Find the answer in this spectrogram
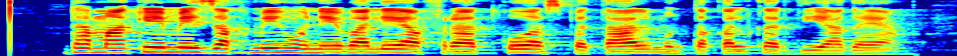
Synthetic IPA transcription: d̪ʱɐmaːkemẽzɐxmiɦoːneʋaːleɐfɾaːt̪koɐspət̪aːlmʊ̃nt̪əqəlkɐɾd̪ijaɡɐjaː

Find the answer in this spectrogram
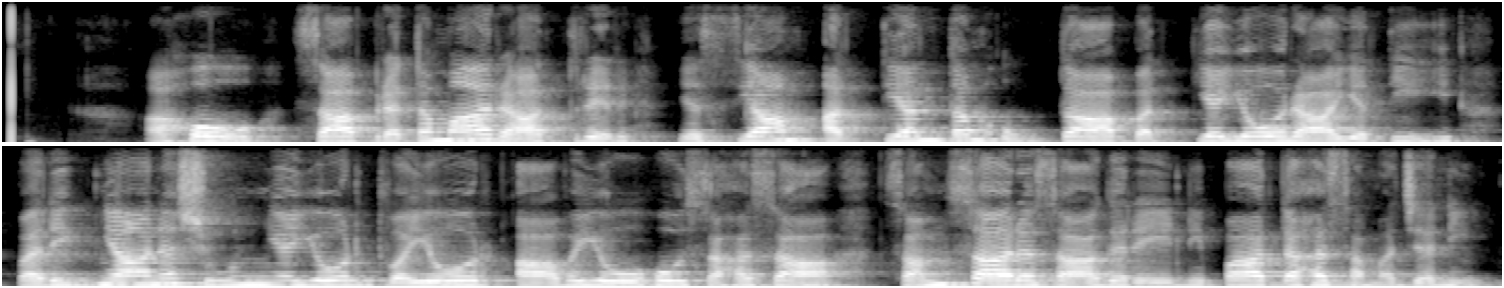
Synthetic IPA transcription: ɐhoːsaːpɾɐt̪ʰɐmaːɾaːt̪ɾiɾ | jɐsjaːmɐt̪jɐnt̪ɐmuk̚t̪aːpɐt̪jɐjoːɾaːjɐt̪i | pɐɾiɡɲaːnɐʃuːnjɐjoːɾd̪ʋɐjoːɾaːʋɐjoːɦosɐɦɐsaː | sɐmsaːɾɐsaːɡɐɾeːnipaːt̪ɐɦɐsɐmɐd͡ʒɐni

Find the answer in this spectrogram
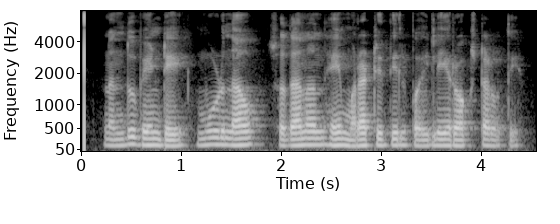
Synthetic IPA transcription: nənd̪uːbʱeɳʈemuːɽnaʋsʋəd̪anənd̪ɦeməɾaʈɾit̪iːlpəjleɾɔksʈəɾɦot̪e

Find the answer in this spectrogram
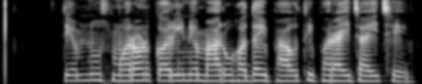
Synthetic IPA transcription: t̪emnũsməɾəɳkəɾinemaɾũɦəd̪əjbʱaʋt̪ʰibʱəɾajd͡ʒajt͡ʃʰe

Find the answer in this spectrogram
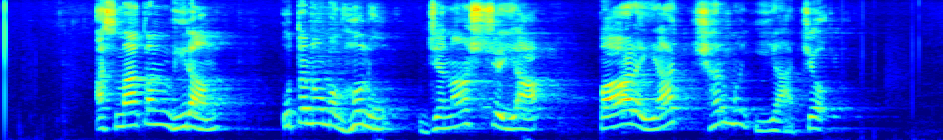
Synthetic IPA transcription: ɐsmaːkɐmʋiɾaːm | ut̪ɐnoːmɐbʱɐːnuːd͡ʒɐnaːʃt͡ʃɐjaː | paːɾɐjaːt͡ʃʰɐɾmɐjaːt͡ʃɐ

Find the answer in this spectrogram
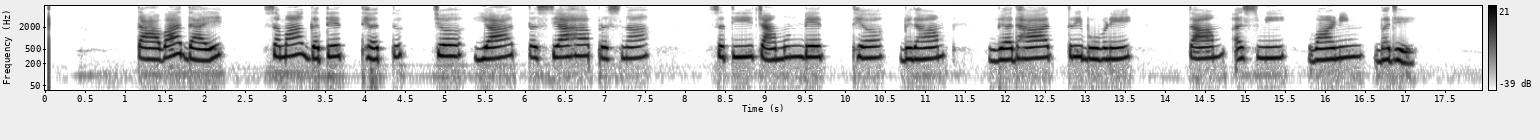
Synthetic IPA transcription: t̪aːʋaːd̪aːje | sɐmaːɡɐt̪eːt̪ʰːjɐt̪ | t͡ʃɐjaːt̪ɐsjaːɦɐpɾɐsnaː | sɐt̪it͡ʃaːmuɳɖeːt̪ʰjɐ | ʋid̪ʱaːm | ʋjɐd̪ʱaːt̪ɾibʱuʋɳeː | t̪aːmɐsmi | ʋaːɳimbʱɐd͡ʒeː

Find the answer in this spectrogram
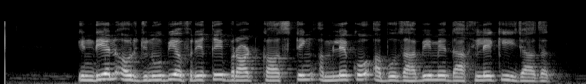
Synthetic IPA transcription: ɪ̃ɳɖijənɔːɾd͡ʒʊnuːbiɐfɾiːqibɾɔːɖkaːsʈɪ̃ŋɡɐmlekoʔɐbuzɐɦbimẽd̪aːxɪlekiɪd͡ʒaːzət̪̚

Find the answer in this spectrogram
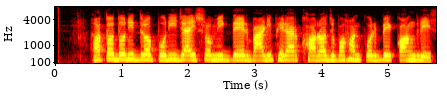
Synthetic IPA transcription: hɔt̪od̪oɾid̪ɾopoɾid͡ʑajsɾomik̚d̪eɾbaɽipʰeɾaɾkʰɔɾod͡ʑboɦonkoɾbekɔŋɡɾes

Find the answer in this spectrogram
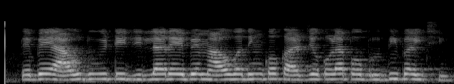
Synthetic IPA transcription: t̪ebeaud̪uiʈid͡ʒilːaɾeːbemawʋad̪iŋkokaɾd͡ʒɔkɔɭapɔbɾud̪ʱːipajt͡ʃʰi

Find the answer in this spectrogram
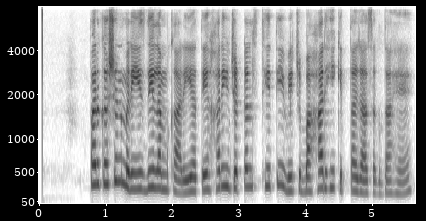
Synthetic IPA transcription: pəɾkəʃənməɾiːzd̪iːləmbkaːɾiːət̪eːhəɾiːd͡ʒəʈəlst̪ʰɪt̪iːʋɪt͡ʃbaːɦəɾɦiːkɪt̪aːd͡ʒaːsəkd̪aːɦɛː

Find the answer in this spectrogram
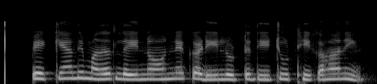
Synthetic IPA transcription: peːkɪjãːd̪iːməd̪əd̪ləiːnɔːneːkəɽiːlʊʈd̪iːt͡ʃuːʈʰːiːkəɦaːniː

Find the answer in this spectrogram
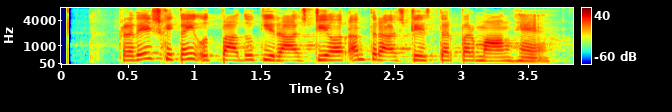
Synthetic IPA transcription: pɾɐd̪eːʃkekɐĩʊt̪̚paːd̪õkiɾaːʃʈɾiːɔːɾʔɐ̃nt̪əɾaːʃʈɾiːəst̪əɾpɐɾmãːŋɡɦɛ̃ː

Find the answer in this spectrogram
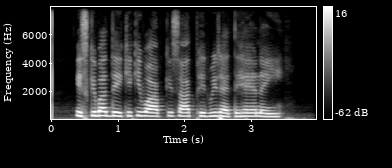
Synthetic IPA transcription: ɪskebaːd̪ːeːkʰekiʋoaːp̚kesaːt̪̚ʰpʰɪɾbʱiɾɛɦt̪eɦɛ̃jaːnɐɦĩ

